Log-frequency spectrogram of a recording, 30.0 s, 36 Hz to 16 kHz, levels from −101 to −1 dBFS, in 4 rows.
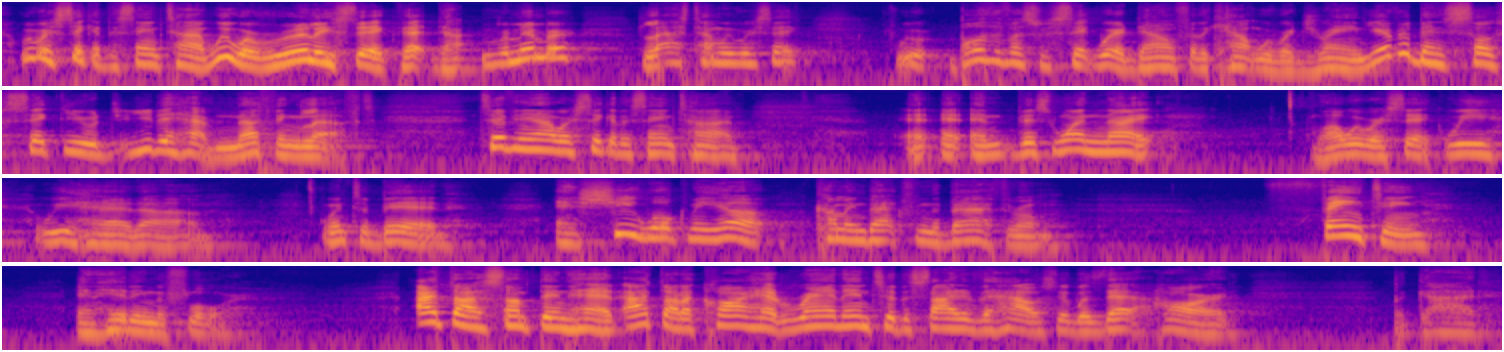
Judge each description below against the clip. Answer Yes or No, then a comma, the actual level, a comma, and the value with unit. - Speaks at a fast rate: Yes, fast, 220 wpm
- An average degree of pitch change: No, wide, 6.8 semitones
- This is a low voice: No, medium, 160 Hz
